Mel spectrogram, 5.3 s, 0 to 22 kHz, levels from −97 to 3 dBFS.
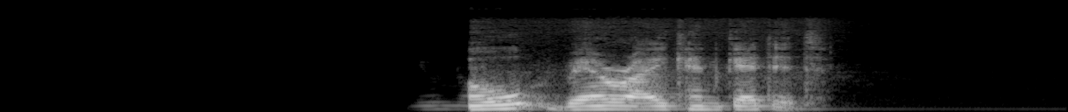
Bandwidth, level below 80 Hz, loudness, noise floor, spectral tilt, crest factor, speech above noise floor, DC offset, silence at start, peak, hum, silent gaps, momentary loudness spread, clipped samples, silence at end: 10 kHz; -66 dBFS; -22 LUFS; -85 dBFS; -9 dB/octave; 18 dB; 63 dB; under 0.1%; 2.35 s; -8 dBFS; none; none; 9 LU; under 0.1%; 1.35 s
